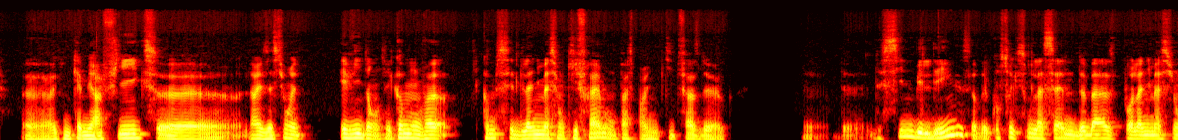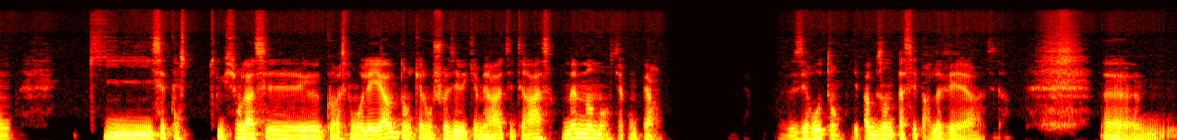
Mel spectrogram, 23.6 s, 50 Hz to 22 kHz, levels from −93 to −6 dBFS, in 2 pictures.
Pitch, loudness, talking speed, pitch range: 105 Hz, -21 LUFS, 195 wpm, 95-115 Hz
